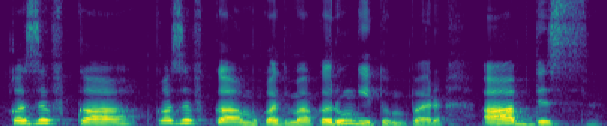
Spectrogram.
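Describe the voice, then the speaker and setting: A woman's voice: fairly high pitch, close to an everyday voice. Woman reading as a cold cutting lady barrister. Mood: icy. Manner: blunt, cutting, mixes in English phrases. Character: cold sharp-tongued female barrister, young adult.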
